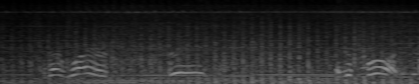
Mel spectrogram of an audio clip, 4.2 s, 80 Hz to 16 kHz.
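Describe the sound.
An FBI helicopter flies at about 150 metres along a highway in the dark. Its rotor thumps in a rapid, regular pulse throughout, while a few short bursts of voices break in over the steady chop.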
